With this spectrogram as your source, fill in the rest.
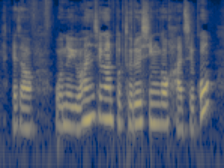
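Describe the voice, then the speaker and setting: A normal speaking voice at a moderate pace with ordinary pitch variation, in a very clean recording with a silent background. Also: woman. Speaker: business talk show host. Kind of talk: live audio room lecture. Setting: live audio chat room broadcast.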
